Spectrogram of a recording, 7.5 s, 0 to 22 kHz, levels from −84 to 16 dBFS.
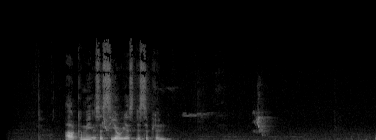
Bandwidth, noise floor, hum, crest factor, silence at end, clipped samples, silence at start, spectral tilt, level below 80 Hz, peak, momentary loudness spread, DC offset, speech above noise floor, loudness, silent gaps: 16 kHz; -67 dBFS; none; 26 dB; 2.25 s; under 0.1%; 1.3 s; -5.5 dB/octave; -82 dBFS; -8 dBFS; 17 LU; under 0.1%; 39 dB; -30 LUFS; none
